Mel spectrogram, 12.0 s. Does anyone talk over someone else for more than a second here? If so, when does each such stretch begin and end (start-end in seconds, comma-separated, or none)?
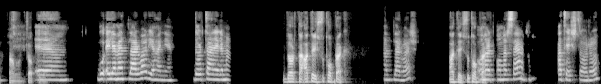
none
